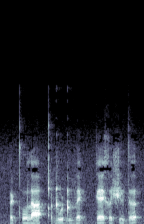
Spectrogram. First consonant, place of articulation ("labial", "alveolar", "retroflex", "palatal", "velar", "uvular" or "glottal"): retroflex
